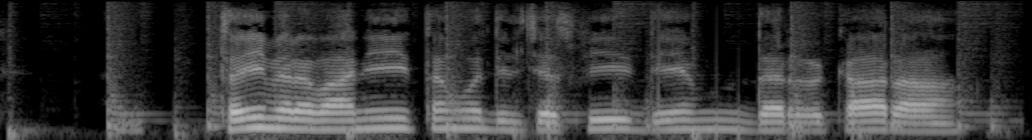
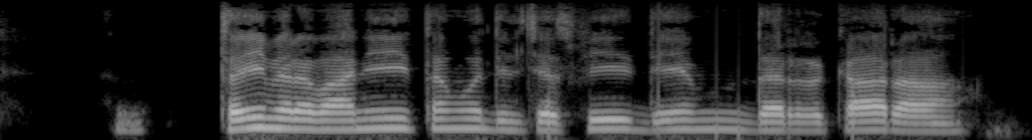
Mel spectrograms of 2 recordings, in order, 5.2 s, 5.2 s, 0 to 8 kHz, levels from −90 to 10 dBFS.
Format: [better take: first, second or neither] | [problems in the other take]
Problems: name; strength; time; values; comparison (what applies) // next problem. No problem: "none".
second | background sound (Drum / Drum kit); 16 dB below the speech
